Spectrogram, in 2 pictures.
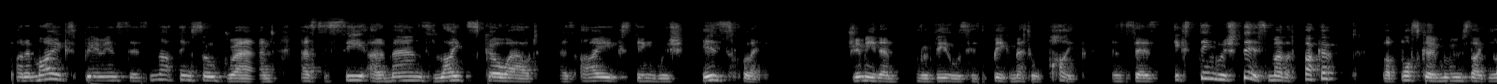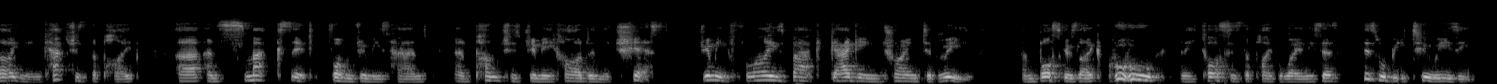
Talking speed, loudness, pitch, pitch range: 160 wpm, -30 LUFS, 165 Hz, 140-215 Hz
